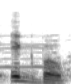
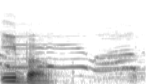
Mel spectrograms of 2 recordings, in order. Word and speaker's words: Igbo: You have the Igbo people, or Ibo, pronounced either way.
